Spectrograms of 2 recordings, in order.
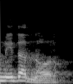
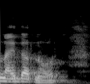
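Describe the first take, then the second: First: Neither begins with an 'ee' vowel sound. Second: Neither begins with an 'eye' vowel sound. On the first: "मैं बोलता हूं नीदर nor" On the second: "आप बोलते हो नाइदर nor"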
